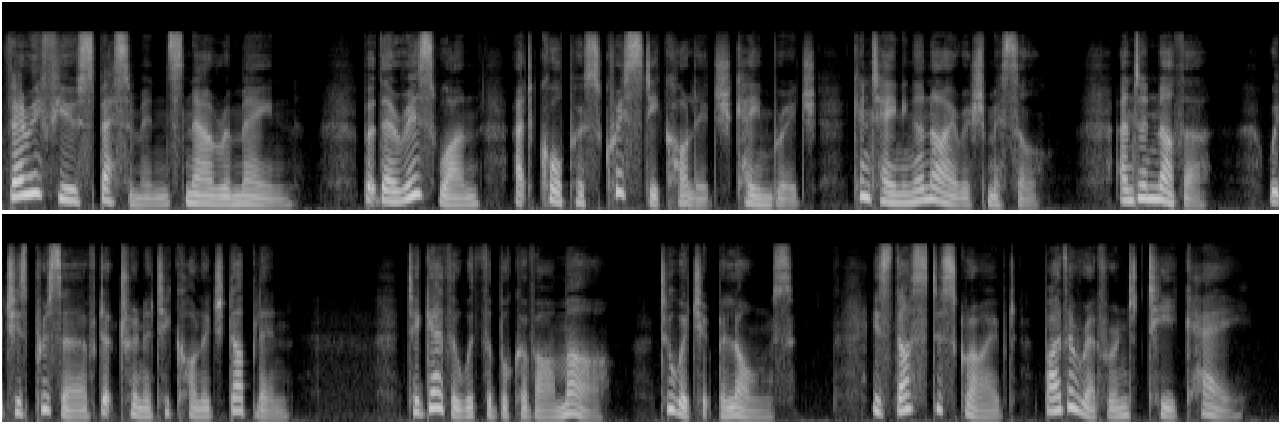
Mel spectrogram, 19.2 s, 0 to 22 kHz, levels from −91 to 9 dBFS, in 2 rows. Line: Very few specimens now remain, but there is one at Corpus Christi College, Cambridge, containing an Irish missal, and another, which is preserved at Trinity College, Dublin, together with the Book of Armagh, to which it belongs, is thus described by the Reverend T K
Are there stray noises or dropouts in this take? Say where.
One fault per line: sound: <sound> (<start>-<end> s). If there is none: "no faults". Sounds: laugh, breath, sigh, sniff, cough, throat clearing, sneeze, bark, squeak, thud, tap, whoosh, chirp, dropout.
no faults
